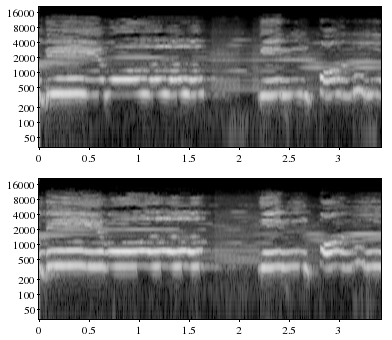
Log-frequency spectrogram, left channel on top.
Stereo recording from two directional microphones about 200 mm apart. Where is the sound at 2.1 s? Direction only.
5° left (ahead or behind).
